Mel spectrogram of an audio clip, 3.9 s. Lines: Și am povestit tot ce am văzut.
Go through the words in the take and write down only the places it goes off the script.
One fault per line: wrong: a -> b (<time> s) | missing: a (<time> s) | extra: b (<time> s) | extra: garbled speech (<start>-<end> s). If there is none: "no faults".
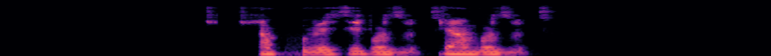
extra: și (1.2 s)
wrong: tot -> văzut (1.8 s)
